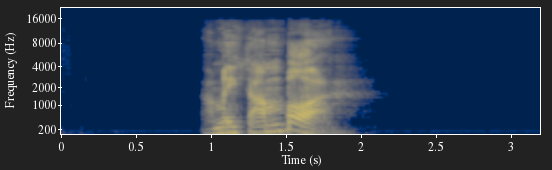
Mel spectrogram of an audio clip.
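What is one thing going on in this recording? An older man speaks loudly close to a microphone.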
